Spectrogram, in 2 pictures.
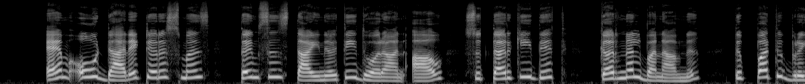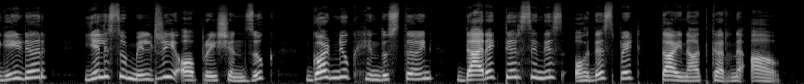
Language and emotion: Kashmiri, neutral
